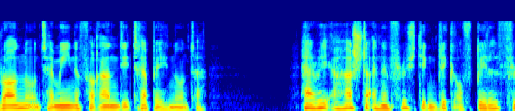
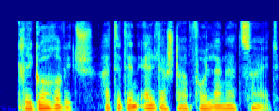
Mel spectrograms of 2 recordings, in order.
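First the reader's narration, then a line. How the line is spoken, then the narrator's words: Plain. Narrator (German): sagte er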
